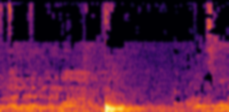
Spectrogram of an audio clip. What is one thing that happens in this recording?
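A ball is kicked with a sharp thump.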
